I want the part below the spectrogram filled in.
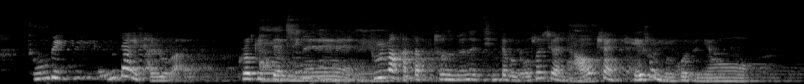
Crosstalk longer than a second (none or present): present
